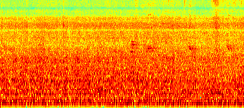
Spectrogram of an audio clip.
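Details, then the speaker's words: Honda Dash small single-cylinder motorcycle, bought after being submerged in a flood, starts in two kicks after an ignition switch replacement and idles with a steady, even rumble, quieter, with no knocks or rattles; normal idle. "Dalawang padjak lang, andar agad. Mas tahimik na makina mga riders."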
